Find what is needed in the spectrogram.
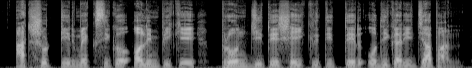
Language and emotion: Bengali, neutral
